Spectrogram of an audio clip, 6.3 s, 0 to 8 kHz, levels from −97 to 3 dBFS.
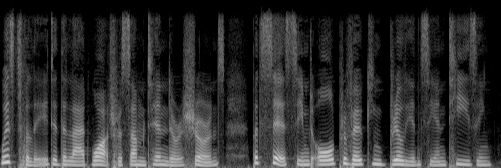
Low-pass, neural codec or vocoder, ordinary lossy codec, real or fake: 7.2 kHz; none; Opus, 64 kbps; real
